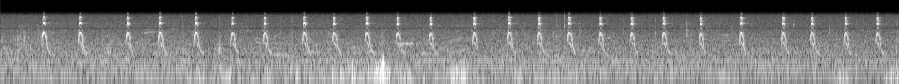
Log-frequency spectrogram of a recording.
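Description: A Douglas squirrel calls in a long run of sharp, high chirps, each dropping quickly in pitch. The piercing notes come over twice a second, an insistent alarm at an intruder near its home.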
